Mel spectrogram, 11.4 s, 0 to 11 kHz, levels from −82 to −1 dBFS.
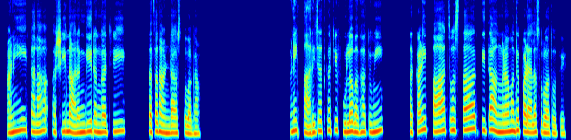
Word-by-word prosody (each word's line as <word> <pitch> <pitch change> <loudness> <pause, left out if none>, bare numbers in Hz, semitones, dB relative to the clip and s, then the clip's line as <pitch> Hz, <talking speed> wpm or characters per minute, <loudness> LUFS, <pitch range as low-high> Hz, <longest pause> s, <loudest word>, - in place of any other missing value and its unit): आणि 220 +7 +2
त्याला 205 +2 -1
अशी 205 +2 -1
नारंगी 200 +1 +3
रंगाची, 210 +2 -1 0.5
त्याचा 200 +2 0
दांडा 180 -4 +2
असतो 180 0 -5
बघा. 160 -1 -2 1.8
आणि 220 +3 +2
पारिजातकाची 225 +7 -2
फुलं 205 +1 +3
बघा 200 0 0
तुम्ही, 205 +4 +2 0.6
सकाळी 215 +6 0
5 225 +4 +1
वाजता 245 +3 +2
ती 245 -2 -5
त्या 255 -1 +3
अंगणामध्ये 215 +2 +4
पडायला 195 -2 +2
सुरुवात 185 -3 -2
होते. 160 -1 -7
205 Hz, 120 wpm, -21 LUFS, 190-225 Hz, 1.8 s, अंगणामध्ये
